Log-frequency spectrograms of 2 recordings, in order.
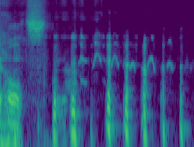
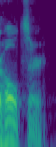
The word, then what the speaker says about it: Holzer: Holz excuse me i mispronounced its professor dr. Holz er yes he was uh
